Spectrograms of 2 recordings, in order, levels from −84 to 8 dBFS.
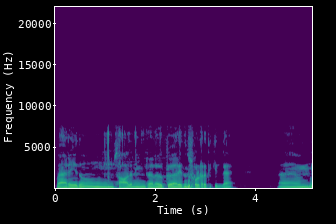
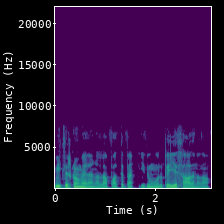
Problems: none marked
